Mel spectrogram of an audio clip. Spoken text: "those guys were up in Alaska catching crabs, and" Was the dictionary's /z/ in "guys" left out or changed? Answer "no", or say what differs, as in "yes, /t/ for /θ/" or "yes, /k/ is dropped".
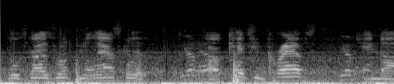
no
